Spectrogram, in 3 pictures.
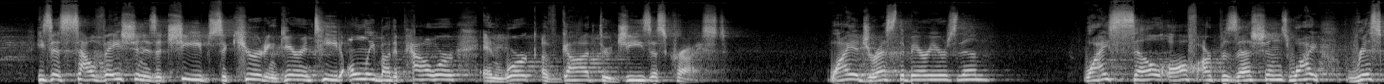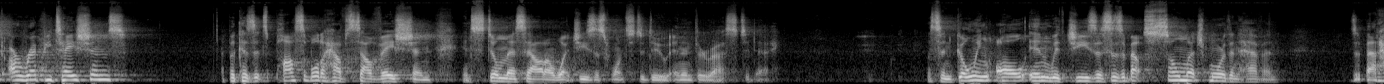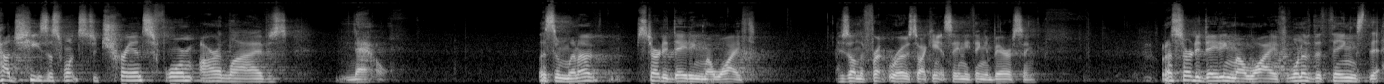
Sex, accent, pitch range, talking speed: male, American, 145-205 Hz, 155 wpm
